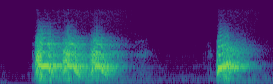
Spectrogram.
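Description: dog barking

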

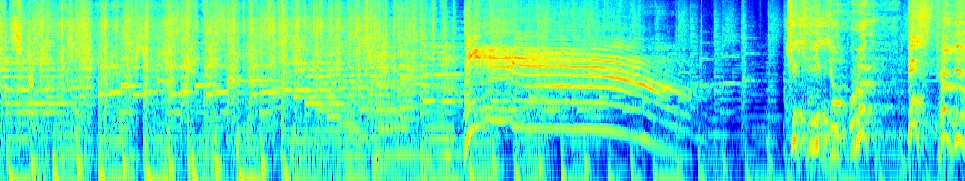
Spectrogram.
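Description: cat meowing

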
